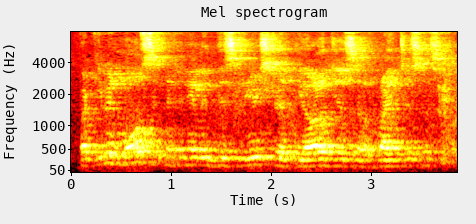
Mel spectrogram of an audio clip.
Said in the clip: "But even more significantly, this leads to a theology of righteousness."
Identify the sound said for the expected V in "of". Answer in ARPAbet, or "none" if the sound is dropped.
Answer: P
